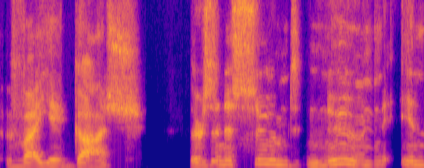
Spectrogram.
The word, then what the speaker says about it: Vayigash: So I think it's important that sometimes that noon gets assimilated. So even though that this is pronounced vagosh there's an assumed noon in the original root verb.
